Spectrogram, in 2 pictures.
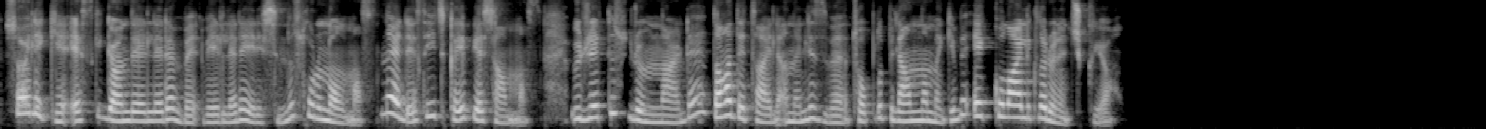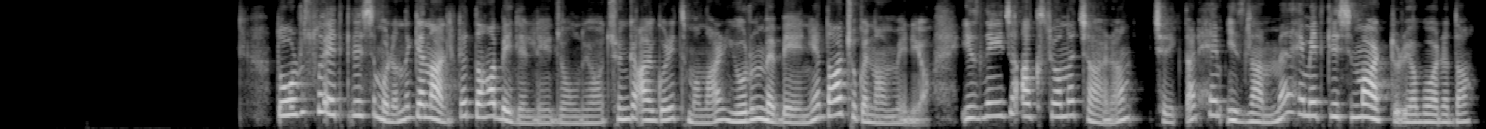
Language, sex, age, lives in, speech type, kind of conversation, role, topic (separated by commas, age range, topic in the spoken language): Turkish, female, 30-34, Spain, read, expert-assistant, expert, Birden fazla sosyal medya hesabında içerik paylaşırken işleri nasıl daha kolay yönetebilirim?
